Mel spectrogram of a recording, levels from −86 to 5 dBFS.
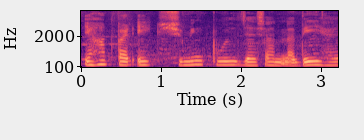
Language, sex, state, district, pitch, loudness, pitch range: Hindi, female, Bihar, Katihar, 185 Hz, -16 LUFS, 175-190 Hz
